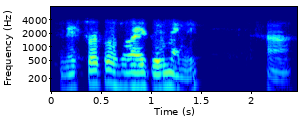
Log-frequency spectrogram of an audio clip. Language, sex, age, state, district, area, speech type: Assamese, male, 60+, Assam, Dhemaji, rural, conversation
